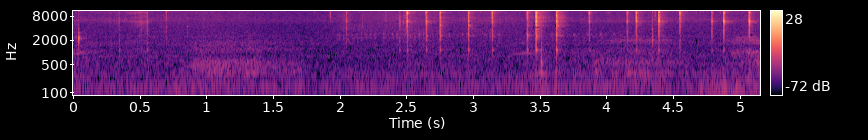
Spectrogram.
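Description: Long painted fingernails tap the glass sides of a large, lit Yankee Candle jar, about 15 cm tall and filled with pink wax, held up in both hands. The taps are quiet, bright, sharp clicks that die away almost instantly, sparse at first and then coming quicker over a soft, faint background hiss.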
